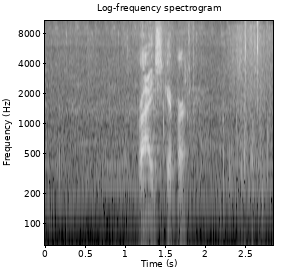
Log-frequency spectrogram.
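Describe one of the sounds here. A younger man answers briefly.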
